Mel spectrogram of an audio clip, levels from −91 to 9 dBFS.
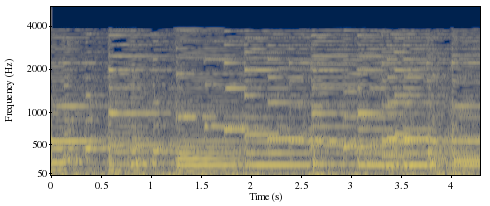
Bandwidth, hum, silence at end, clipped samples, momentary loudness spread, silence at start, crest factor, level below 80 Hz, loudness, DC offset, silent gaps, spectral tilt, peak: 4.1 kHz; none; 0 s; under 0.1%; 4 LU; 0 s; 12 dB; -26 dBFS; -16 LUFS; under 0.1%; none; -11 dB/octave; -2 dBFS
